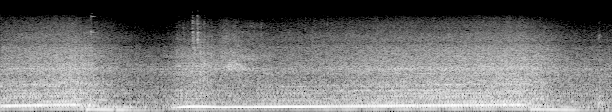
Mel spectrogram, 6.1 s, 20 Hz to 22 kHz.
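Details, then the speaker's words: 1964 Corvair convertible, rebuilt engine, accelerating on the road, heard from inside: smooth, even flat-six note climbing steadily in pitch with no knocks or misses; engine sounds healthy under acceleration. "I don't know if y'all can hear it that good, but it sounded good from in here, so it's not a bad little car, that's for sure."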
